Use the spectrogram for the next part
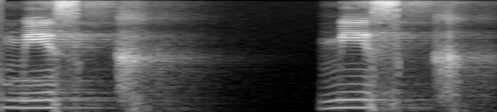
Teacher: sukunkan huruf Kaf berikan bunyi Hamas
